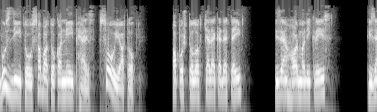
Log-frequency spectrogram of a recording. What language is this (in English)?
Hungarian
